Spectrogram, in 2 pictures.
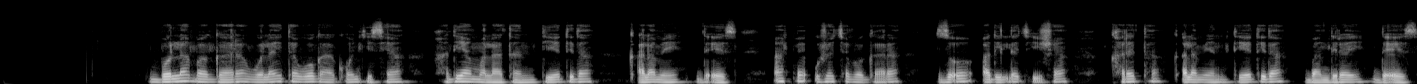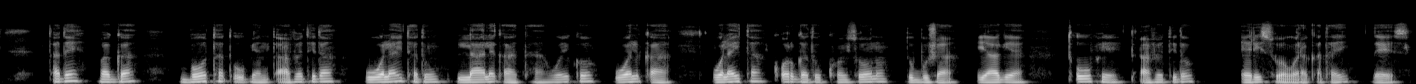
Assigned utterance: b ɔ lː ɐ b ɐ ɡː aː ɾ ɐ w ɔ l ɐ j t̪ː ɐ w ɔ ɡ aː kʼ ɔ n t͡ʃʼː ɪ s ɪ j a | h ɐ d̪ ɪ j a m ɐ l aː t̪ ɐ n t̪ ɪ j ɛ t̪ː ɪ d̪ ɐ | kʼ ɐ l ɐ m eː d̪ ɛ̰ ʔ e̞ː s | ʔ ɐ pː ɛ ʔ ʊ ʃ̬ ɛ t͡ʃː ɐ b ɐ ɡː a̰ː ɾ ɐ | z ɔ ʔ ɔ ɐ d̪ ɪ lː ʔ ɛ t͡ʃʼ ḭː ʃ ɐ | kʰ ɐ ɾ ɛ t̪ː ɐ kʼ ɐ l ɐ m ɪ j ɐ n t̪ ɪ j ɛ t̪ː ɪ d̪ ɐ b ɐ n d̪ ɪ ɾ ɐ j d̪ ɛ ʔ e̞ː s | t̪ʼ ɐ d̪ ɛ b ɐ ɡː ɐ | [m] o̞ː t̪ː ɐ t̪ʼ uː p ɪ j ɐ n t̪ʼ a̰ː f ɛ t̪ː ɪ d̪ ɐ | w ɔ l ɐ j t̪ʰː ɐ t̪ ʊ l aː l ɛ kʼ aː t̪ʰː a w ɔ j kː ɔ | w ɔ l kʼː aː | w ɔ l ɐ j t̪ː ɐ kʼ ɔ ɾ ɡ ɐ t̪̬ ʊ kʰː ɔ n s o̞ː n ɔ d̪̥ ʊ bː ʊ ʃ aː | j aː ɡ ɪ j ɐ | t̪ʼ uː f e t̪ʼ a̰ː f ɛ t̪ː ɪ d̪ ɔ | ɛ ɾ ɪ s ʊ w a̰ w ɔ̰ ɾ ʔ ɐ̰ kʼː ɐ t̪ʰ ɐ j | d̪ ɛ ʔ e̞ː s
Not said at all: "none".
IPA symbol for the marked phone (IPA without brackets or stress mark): b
